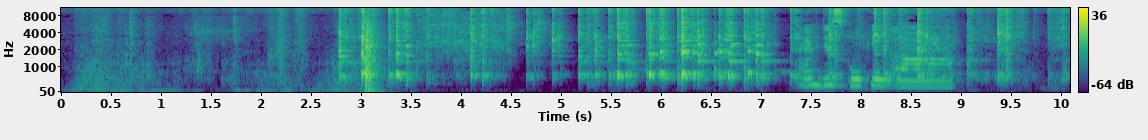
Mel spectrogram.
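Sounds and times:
spatula scraping metal can: 0:02.8 - 0:10.0.

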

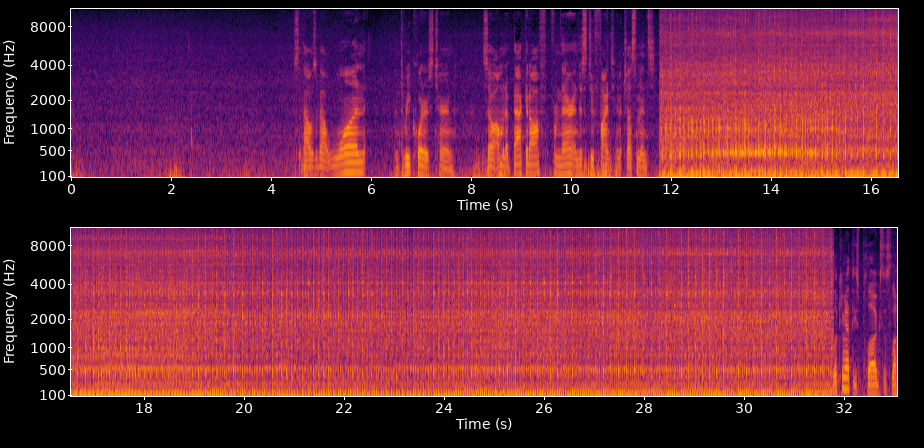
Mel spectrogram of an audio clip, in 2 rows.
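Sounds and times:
outboard motor idling: 0:11.8 - 0:31.8.

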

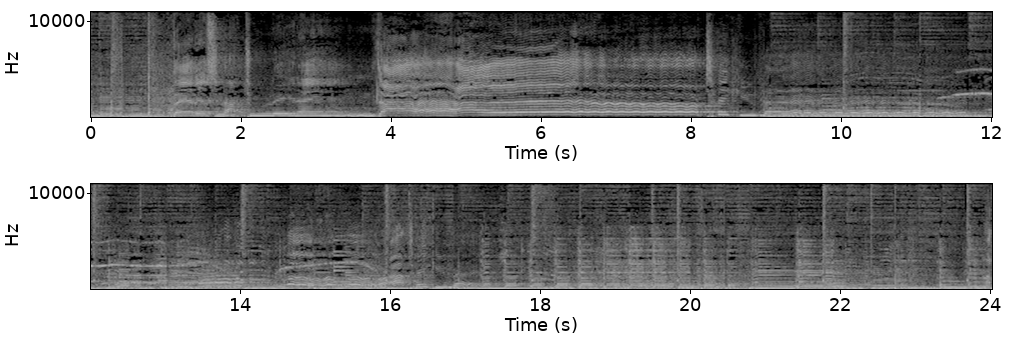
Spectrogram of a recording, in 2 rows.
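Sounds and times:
band with heavy bass line: 0:00.0 - 0:02.2, 0:09.0 - 0:24.0
person singing with vibrato: 0:01.1 - 0:11.8, 0:13.4 - 0:18.7.

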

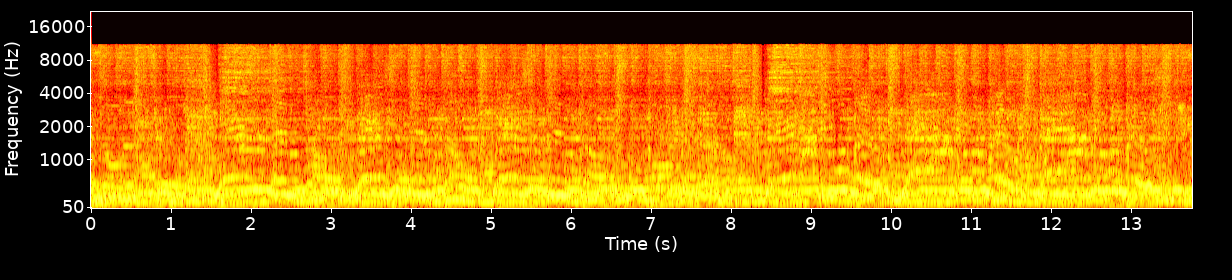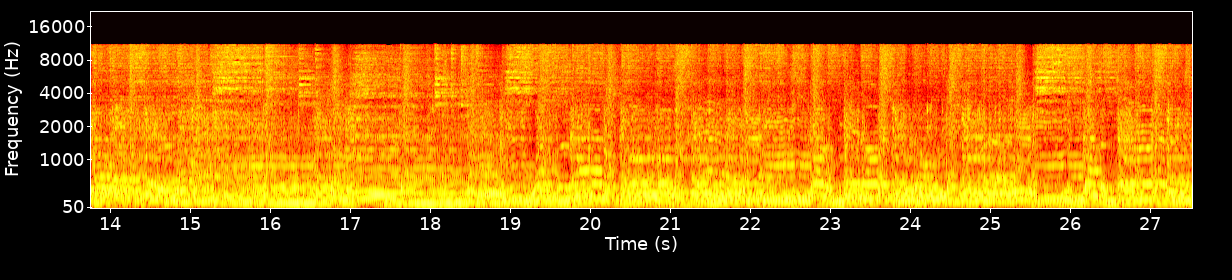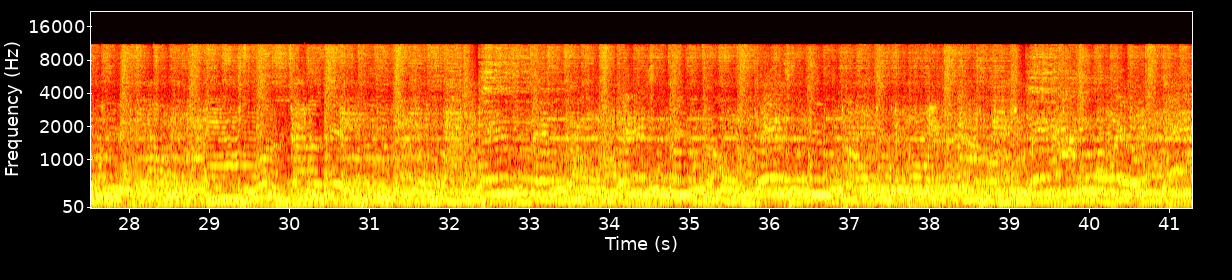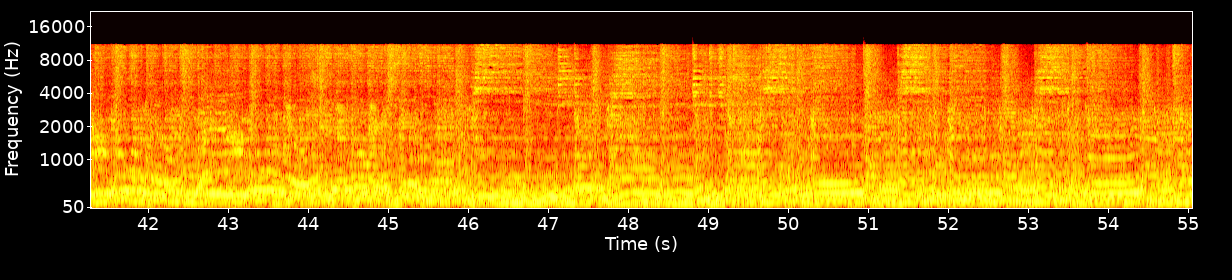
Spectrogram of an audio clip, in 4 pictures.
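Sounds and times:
bass guitar: 0:00.0 - 0:55.0
drum kit: 0:00.0 - 0:55.0
electric guitar: 0:00.0 - 0:55.0.

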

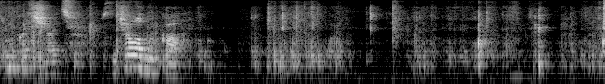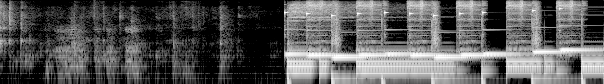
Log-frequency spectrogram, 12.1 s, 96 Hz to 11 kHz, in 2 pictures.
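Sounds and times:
vinyl plastic rustling and crackling: 0:00.0 - 0:08.8.

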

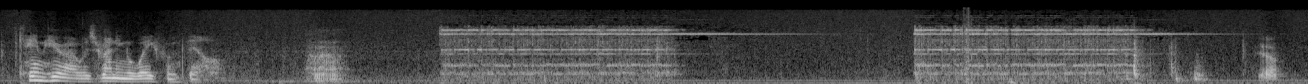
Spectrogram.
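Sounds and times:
telephone bell ringing: 0:04.4 - 0:08.2, 0:09.1 - 0:12.4.

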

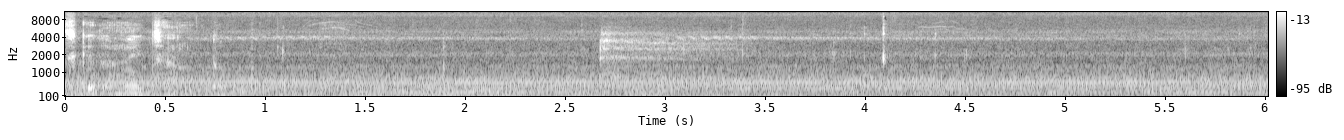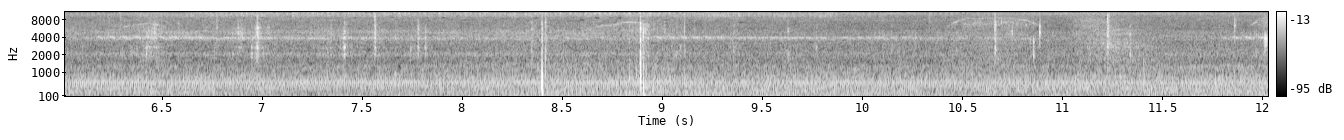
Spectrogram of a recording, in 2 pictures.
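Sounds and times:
faint steady hum: 0:00.0 - 0:12.0
insects chirping: 0:00.0 - 0:12.0
cat crunching dry kibble: 0:05.8 - 0:08.6.

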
